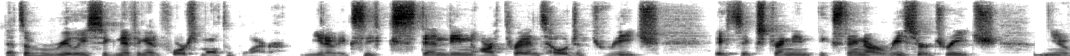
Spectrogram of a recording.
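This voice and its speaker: A man with a Southern US accent, answering interview questions in a relaxed, folksy and self-deprecating way. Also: mid-range voice. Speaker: security instructor as guest.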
